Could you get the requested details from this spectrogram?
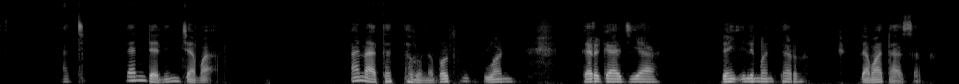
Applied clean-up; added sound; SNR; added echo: neural mask model DeepFilterNet 3.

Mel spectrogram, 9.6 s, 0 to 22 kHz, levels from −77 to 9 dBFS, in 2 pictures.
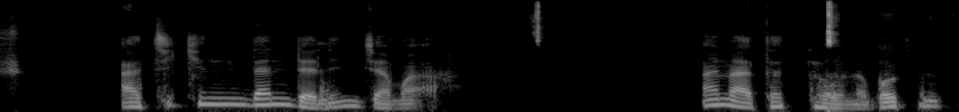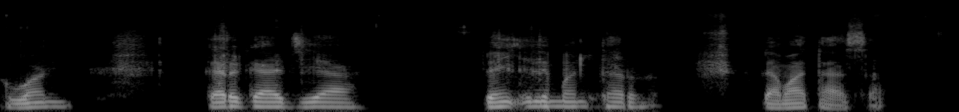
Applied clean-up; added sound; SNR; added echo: neural mask model Resemble Enhance denoiser.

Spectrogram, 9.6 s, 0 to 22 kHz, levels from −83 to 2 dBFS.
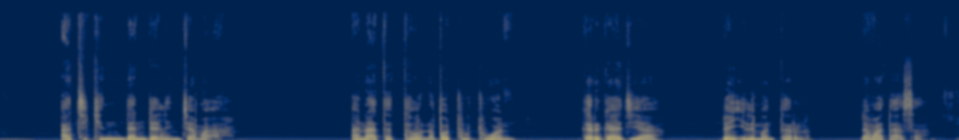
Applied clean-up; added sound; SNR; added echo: none; none; none; none.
